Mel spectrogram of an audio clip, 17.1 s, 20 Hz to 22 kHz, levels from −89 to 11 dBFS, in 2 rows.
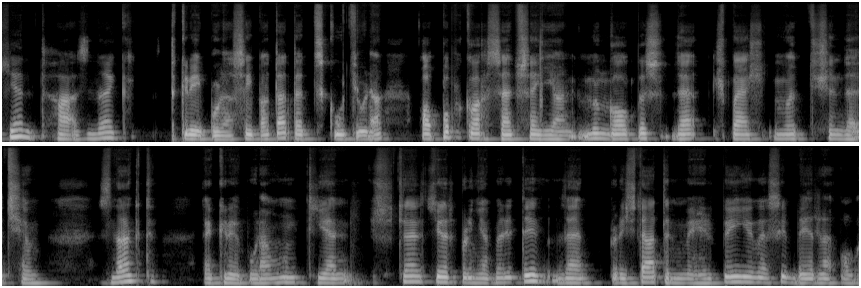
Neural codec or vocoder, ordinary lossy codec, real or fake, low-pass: codec, 44.1 kHz, 2.6 kbps, SNAC; none; fake; none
